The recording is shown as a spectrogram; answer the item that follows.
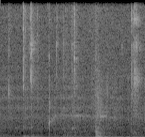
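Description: Typing on a computer keyboard: a few scattered keystrokes as an IP address is entered, with one heavier key knock about one and a half seconds in.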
